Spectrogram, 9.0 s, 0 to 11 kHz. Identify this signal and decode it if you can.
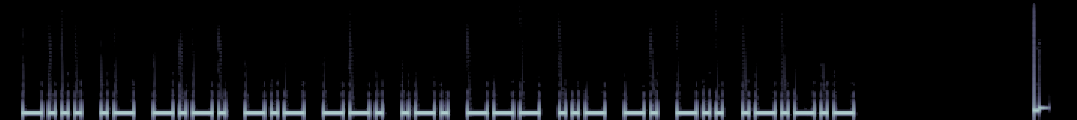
Morse code, heard as a keyed tone, about 22 wpm, 700 Hz. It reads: BACKGROUND.
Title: Sentences from Top 1500 Words 22wpm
